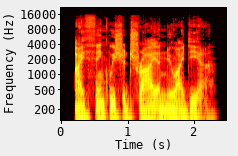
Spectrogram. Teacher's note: Voice goes down at the end. This is called falling intonation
